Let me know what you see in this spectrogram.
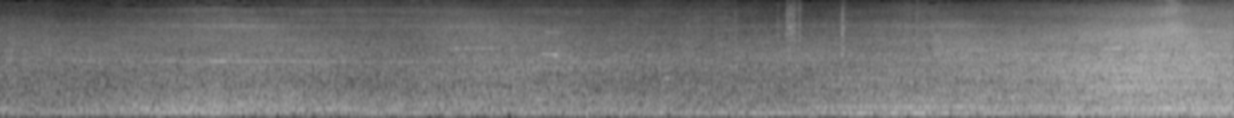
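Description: Passenger railcars rolling slowly past close by: a steady rumble of steel wheels on the rails, with a couple of clicks about six seconds in. It swells louder and brighter near the end.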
